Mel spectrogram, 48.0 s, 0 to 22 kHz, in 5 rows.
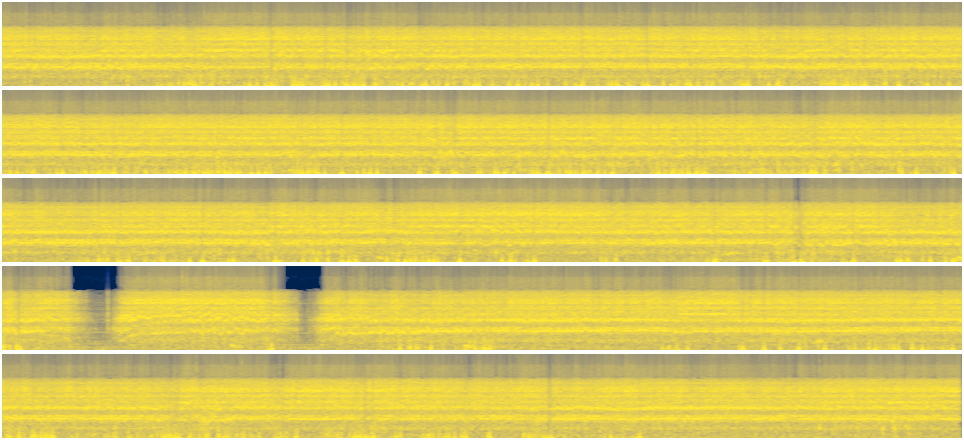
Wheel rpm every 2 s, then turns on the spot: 220, 220, 230, 230, 230, 230, 230, 230, 240, 230, 230, 230, 230, 230, 150, 140, 190, 230, 220, 230, 230, 230, 220, 230.
none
